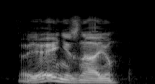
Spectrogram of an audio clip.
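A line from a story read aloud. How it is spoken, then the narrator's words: Gloomy. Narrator (Russian): мрачно ответил маркиз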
